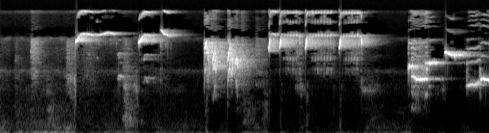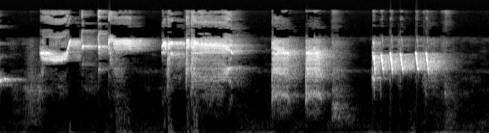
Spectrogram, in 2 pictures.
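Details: Rolling ngeroll song of an Orange-headed thrush taking a bath at night, made of regular bursts of high whistles, slurred notes and scratchy trills separated by short breaths, low rumble at the start.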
